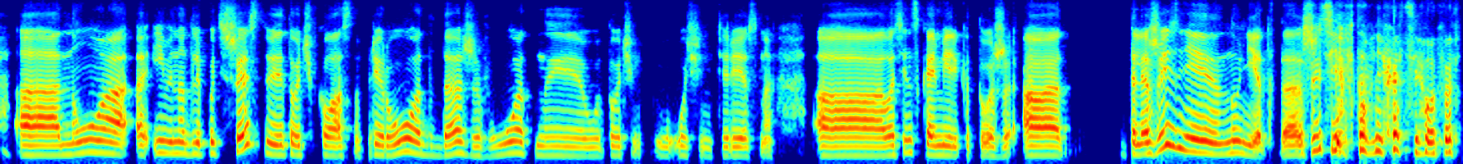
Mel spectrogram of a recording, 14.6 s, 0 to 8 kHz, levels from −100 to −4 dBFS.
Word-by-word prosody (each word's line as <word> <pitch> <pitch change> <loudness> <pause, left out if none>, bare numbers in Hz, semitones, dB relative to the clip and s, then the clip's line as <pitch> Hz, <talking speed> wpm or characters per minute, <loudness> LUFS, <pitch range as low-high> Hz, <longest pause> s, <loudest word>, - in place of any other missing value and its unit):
а 175 -1 +4
но, 205 +1 +1
э, 180 - -1
именно 210 -2 -2
для 195 +1 -4
путешествий 380 - -1
это 180 +1 -3
очень 175 0 -7
классно: 165 -1 -3
природа, 190 +2 -1
да, 175 +5 -1
животные 170 -2 -7
вот, 155 0 -10
очень 165 -1 -10
о - - -14
очень 165 -2 -12
интересно. 160 +1 -7 0.4
А 165 0 +3
Латинская 180 +2 -2
Америка 170 -2 -2
тоже. 160 - -6
А 170 -1 +5 0.7
для 195 0 +4
жизни- 245 - +3
ну 205 +3 -1
нет, 195 -4 -2
да, 85 +1 +3
жить 255 +4 -2
я - - +6
б - - -1
там 270 -5 +4
не 240 - +3
хотела 230 -6 +3
бы. 225 +2 +2
180 Hz, 140 wpm, -23 LUFS, 165-215 Hz, 0.7 s, я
